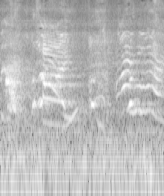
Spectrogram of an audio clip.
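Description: Young children shouting and squealing in high voices: a wavering cry about half a second in and another near the end.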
